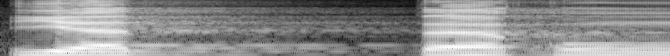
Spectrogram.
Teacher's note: Huruf ta kita tahan dan kita tekan karena terdapat tanda tasdid di atasnya. Yattaquun. Huruf qu kita panjangkan 2, empat atau en harakat karena di depan huruf qu terdapat wau sukun sebelum huruf pemberhentian.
